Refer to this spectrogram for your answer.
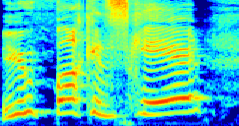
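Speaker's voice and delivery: mock high-pitched yell. Recounting a man taunting them through the car window, retelling his yell. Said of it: "He starts yelling".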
